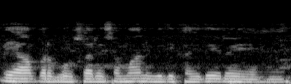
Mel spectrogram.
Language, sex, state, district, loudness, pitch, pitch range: Hindi, male, Haryana, Jhajjar, -17 LUFS, 130 Hz, 125-135 Hz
